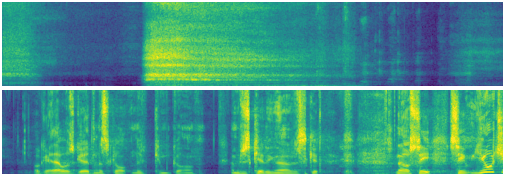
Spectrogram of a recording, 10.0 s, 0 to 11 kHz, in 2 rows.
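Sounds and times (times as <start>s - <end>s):
audience taking a deep breath and dramatically exhaling together: 1.4s - 3.6s
speech: 5.3s - 10.0s.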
